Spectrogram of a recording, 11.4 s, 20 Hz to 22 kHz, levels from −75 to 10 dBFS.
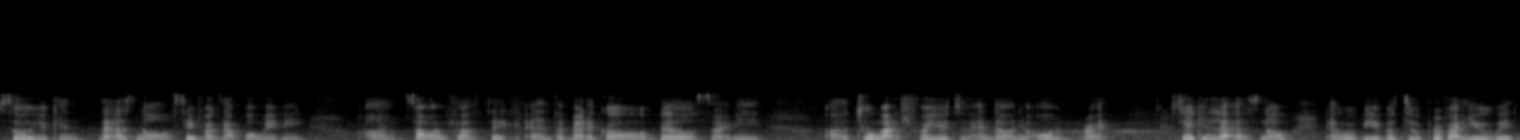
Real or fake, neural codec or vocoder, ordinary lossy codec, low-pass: real; none; none; 7.2 kHz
